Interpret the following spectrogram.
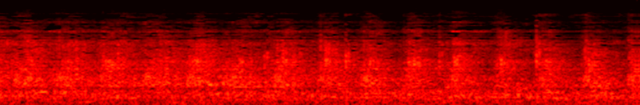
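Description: Many quick, irregular clicks, typical of press camera shutters firing in rapid succession, over a steady background noise.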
